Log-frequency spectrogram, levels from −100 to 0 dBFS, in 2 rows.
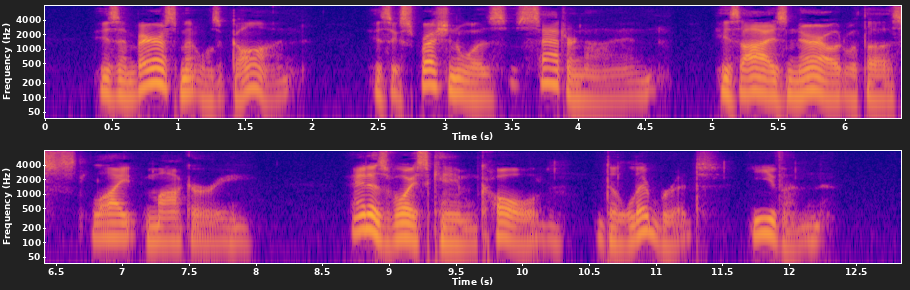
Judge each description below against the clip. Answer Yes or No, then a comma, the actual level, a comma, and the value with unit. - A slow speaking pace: Yes, slow, 105 wpm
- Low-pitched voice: Yes, low, 110 Hz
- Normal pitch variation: Yes, average, 4.8 semitones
